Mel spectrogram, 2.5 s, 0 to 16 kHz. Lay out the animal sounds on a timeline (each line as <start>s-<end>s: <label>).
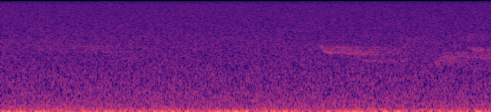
1.2s-2.5s: American Robin (Turdus migratorius)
